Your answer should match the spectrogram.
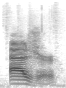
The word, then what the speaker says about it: Azure: to go and say it's actually pronounced microsoft azure azure yeah but again that's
